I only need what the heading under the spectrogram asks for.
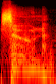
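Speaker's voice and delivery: very hushed, lingering, drawn-out half-whisper. Voicing a character speaking to a mirror, half-whispering. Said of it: "he kind of whispers to it".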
